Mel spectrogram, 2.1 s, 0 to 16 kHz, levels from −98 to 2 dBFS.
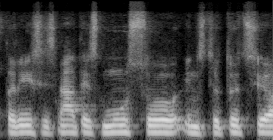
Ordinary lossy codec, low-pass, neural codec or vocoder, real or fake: Opus, 32 kbps; 14.4 kHz; none; real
